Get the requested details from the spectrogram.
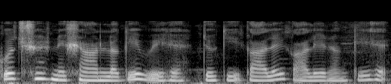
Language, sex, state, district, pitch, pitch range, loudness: Hindi, female, Jharkhand, Ranchi, 190 Hz, 180-215 Hz, -16 LUFS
